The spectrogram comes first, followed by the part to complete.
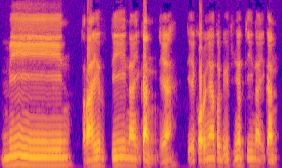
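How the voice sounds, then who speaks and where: A man's voice: medium pitch, fairly even intonation, normal speed, muffled recording. A man teaching Quran recitation in an online lesson, patiently explaining and repeating each point to his listeners. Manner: patient, repeats and addresses listeners warmly as friends; demonstrates melodic chanted phrases.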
